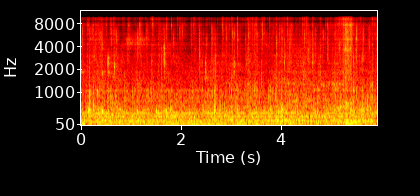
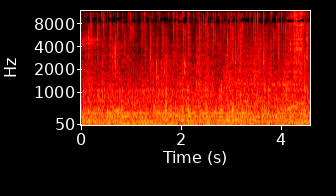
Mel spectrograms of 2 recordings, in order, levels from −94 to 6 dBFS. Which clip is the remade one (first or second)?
first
